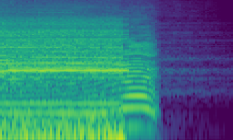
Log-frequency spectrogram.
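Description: Heavy hardcore/noise-rock band ending a song on a loud sustained chord with a held high guitar note. About a second and a quarter in, the whole chord drops in pitch, then cuts off suddenly.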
